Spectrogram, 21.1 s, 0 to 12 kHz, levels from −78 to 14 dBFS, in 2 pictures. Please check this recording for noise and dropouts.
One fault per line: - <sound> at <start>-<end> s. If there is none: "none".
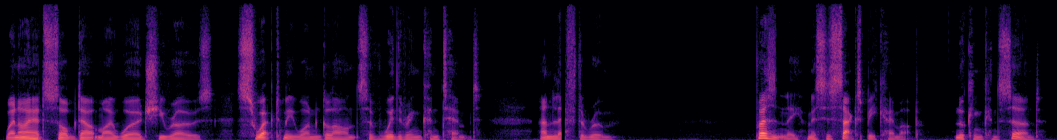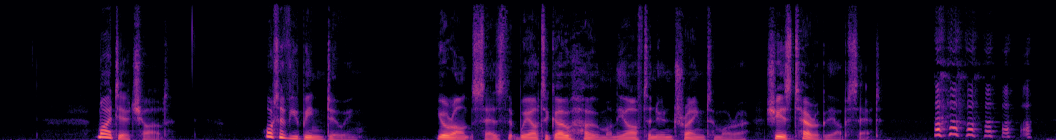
- dropout at 5.6-5.7 s
- laugh at 19.9-20.9 s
